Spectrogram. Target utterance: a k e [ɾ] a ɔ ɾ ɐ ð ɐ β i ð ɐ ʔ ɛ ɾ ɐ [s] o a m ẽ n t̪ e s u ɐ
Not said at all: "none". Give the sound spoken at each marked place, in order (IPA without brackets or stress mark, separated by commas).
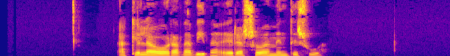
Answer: l, s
